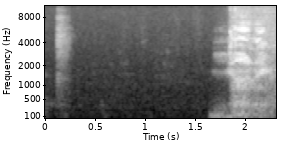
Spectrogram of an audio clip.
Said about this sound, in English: You're yawning and you're like twirling your fucking wires and like...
